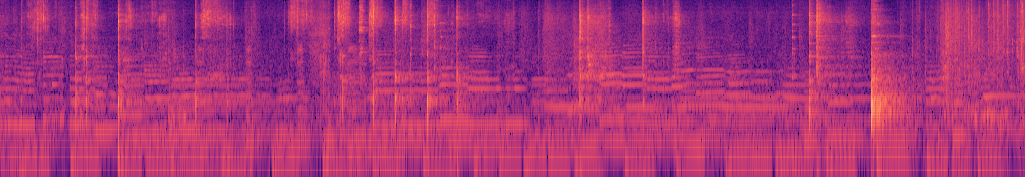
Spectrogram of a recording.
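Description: Spoons and utensils clinking and tapping against glasses and bowls, a scatter of sharp clicks with a stronger knock near the end, over light background music.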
